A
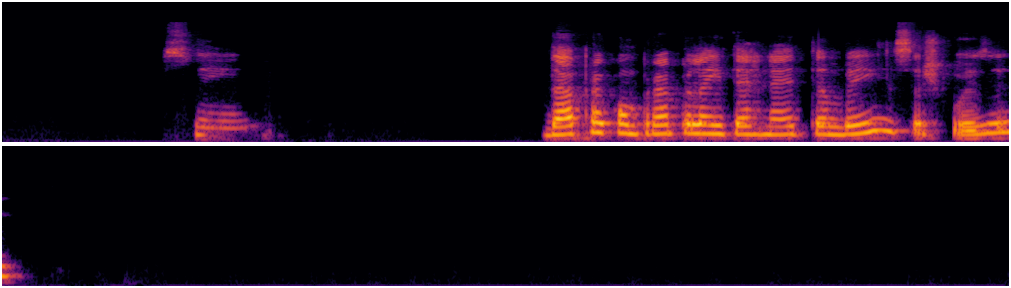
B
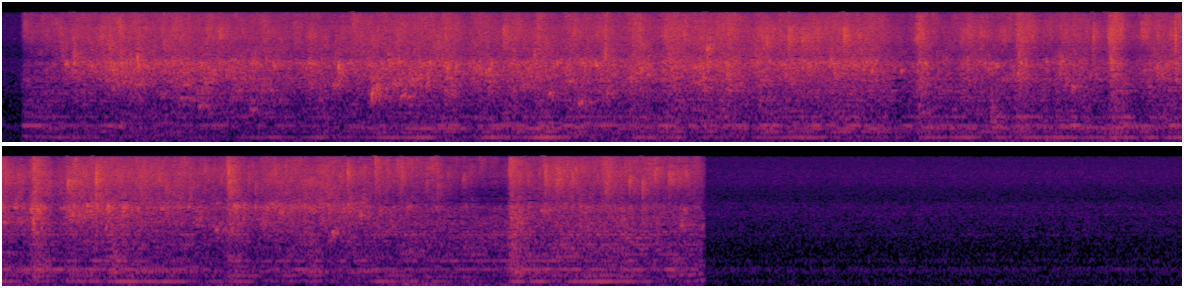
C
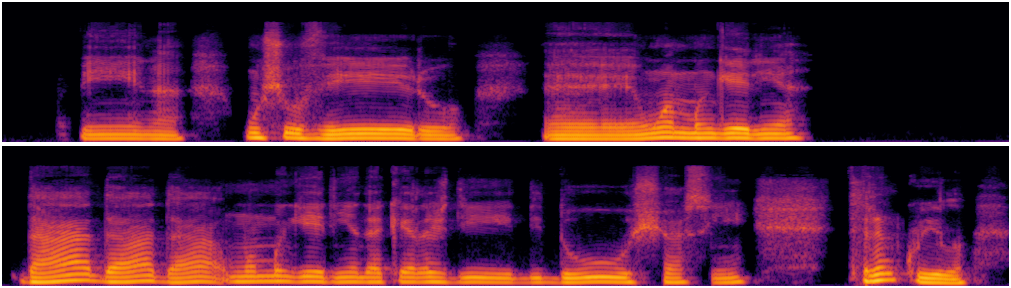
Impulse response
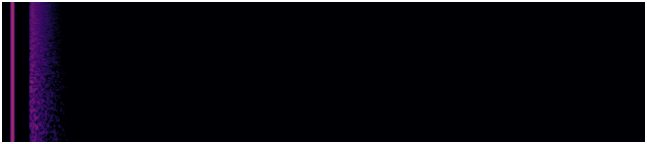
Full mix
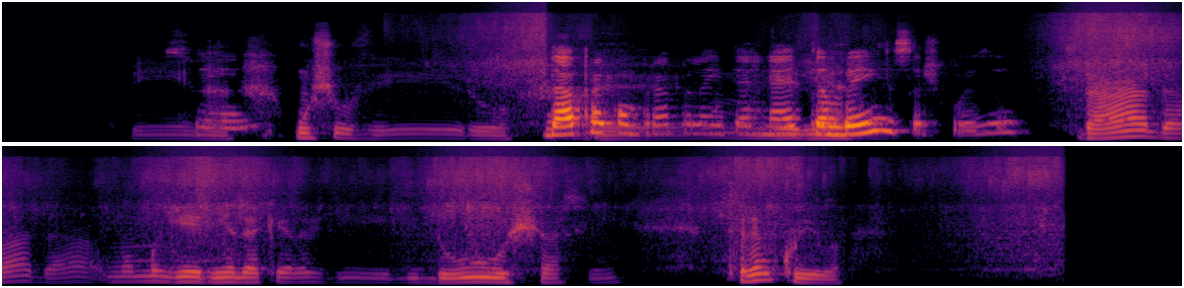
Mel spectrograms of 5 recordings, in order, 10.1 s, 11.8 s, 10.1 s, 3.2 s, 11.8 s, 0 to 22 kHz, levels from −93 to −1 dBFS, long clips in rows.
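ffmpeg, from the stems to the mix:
-filter_complex "[0:a]bandreject=frequency=4600:width=12,alimiter=limit=-15.5dB:level=0:latency=1:release=75,volume=1dB,asplit=2[link_01][link_02];[1:a]alimiter=limit=-21dB:level=0:latency=1:release=31,acrusher=bits=7:dc=4:mix=0:aa=0.000001,adelay=1800,volume=-10.5dB[link_03];[2:a]acompressor=threshold=-19dB:ratio=3,adelay=250,volume=-8dB[link_04];[link_02]apad=whole_len=600004[link_05];[link_03][link_05]sidechaincompress=threshold=-43dB:ratio=6:attack=29:release=214[link_06];[link_01][link_06][link_04]amix=inputs=3:normalize=0,highpass=470,bandreject=frequency=650:width=14,aeval=exprs='val(0)*pow(10,-23*(0.5-0.5*cos(2*PI*0.72*n/s))/20)':channel_layout=same"

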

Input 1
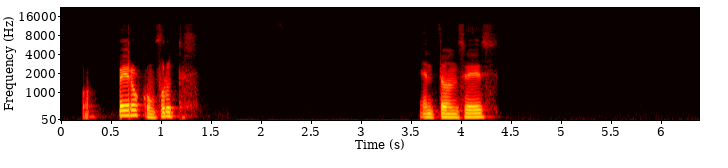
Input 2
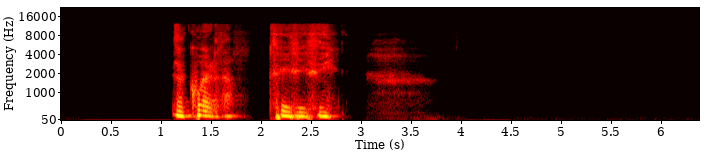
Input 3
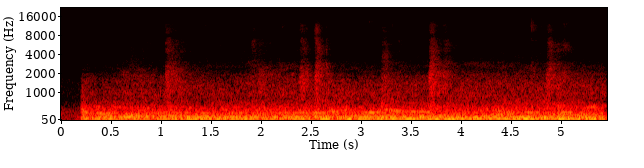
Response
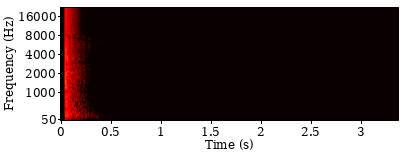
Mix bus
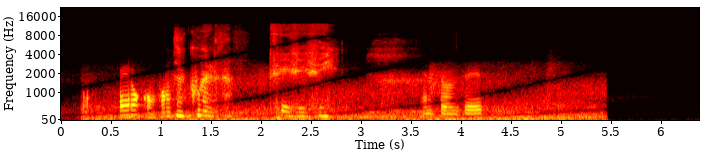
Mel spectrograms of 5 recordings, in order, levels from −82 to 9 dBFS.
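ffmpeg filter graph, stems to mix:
-filter_complex "[0:a]lowpass=frequency=800:width_type=q:width=4.9,volume=-3dB[link_01];[1:a]volume=1dB[link_02];[2:a]lowpass=1900,volume=2.5dB[link_03];[link_01][link_02][link_03]amix=inputs=3:normalize=0,equalizer=frequency=1900:width=0.41:gain=11.5,asplit=2[link_04][link_05];[link_05]afreqshift=0.46[link_06];[link_04][link_06]amix=inputs=2:normalize=1"

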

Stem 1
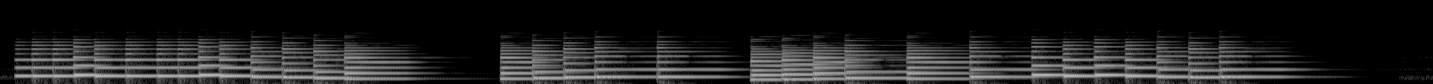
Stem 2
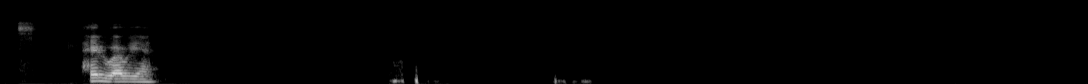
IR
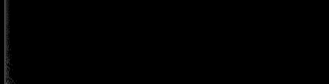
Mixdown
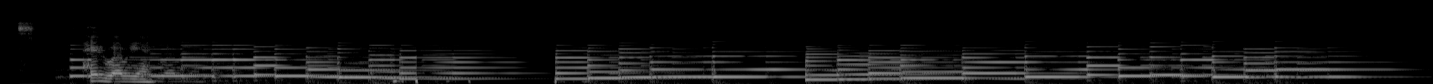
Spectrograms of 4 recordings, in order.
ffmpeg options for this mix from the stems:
-filter_complex "[0:a]lowpass=1400,aecho=1:1:5.9:0.36,asplit=2[link_01][link_02];[link_02]adelay=8.8,afreqshift=0.6[link_03];[link_01][link_03]amix=inputs=2:normalize=1,adelay=550,volume=-0.5dB,asplit=2[link_04][link_05];[link_05]volume=-17dB[link_06];[1:a]volume=9.5dB,asoftclip=hard,volume=-9.5dB,volume=-4dB,asplit=3[link_07][link_08][link_09];[link_08]volume=-24dB[link_10];[link_09]apad=whole_len=657107[link_11];[link_04][link_11]sidechaincompress=threshold=-37dB:ratio=8:attack=12:release=592[link_12];[link_06][link_10]amix=inputs=2:normalize=0,aecho=0:1:528:1[link_13];[link_12][link_07][link_13]amix=inputs=3:normalize=0,acompressor=threshold=-36dB:ratio=4"

